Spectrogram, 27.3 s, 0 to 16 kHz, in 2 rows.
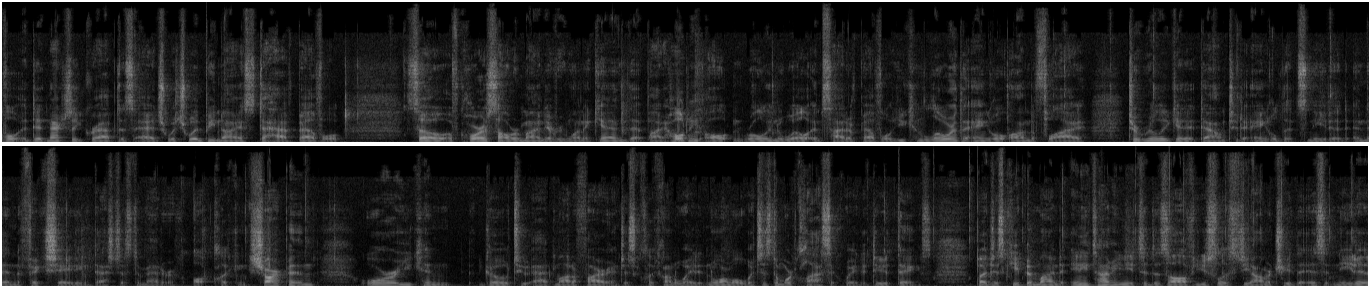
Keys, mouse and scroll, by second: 3.4 Num_Lock, 3.4 Caps_Lock, 3.4 q, 3.8 click, 6.6-7.1 alt+scroll down 6, 7.7 scroll down 1, 10.5 click, 10.7-11.1 scroll down 1, 11.1 middle click, 11.8-12.1 scroll up 1, 12.1 middle click, 12.4-13.0 scroll up 1, 13.0 middle click, 13.0 scroll down 1, 14.2 q, 15.5 alt+click, 16.1 middle click, 16.9 q, 22.3 click, 23.0 middle click, 23.8 middle click, 25.0 middle click, 25.5-25.9 scroll down 2, 25.9 shift+middle click.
